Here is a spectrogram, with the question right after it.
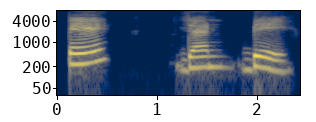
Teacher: P and B are bilabial. The lips are pressed together.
